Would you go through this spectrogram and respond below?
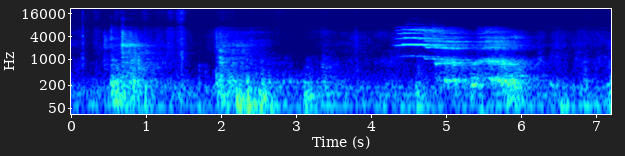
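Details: Friesian horse from a herd giving a two-second whinny, a stacked harmonic call that wavers and then slides downward, preceded by dull thuds and knocks in the stable.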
